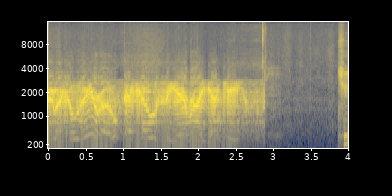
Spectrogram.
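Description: A distant amateur station's voice answering over HF single-sideband, heard through the Xiegu X6100 transceiver's speaker: thin, narrow radio speech that stops about three seconds in.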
